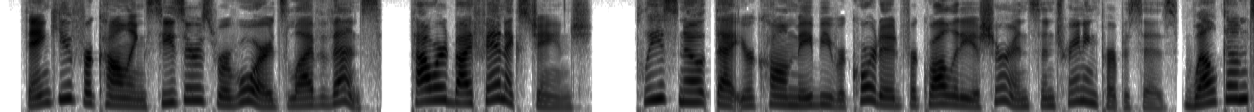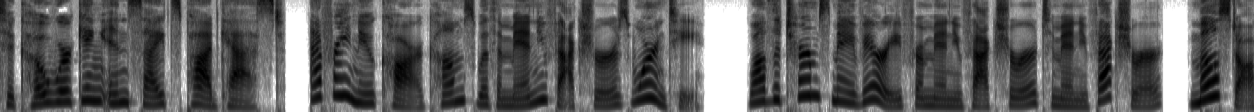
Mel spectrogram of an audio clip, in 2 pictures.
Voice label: US PHONE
